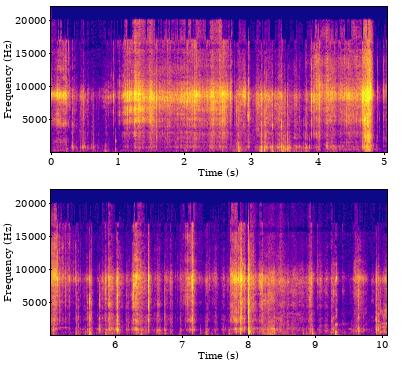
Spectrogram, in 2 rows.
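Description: Packaging of a Disney Pixar Cars 3 diecast toy car being torn and opened up close, a continuous flurry of crinkling plastic, rips and crackles at moderate volume with no talking.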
